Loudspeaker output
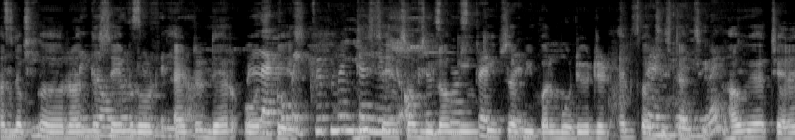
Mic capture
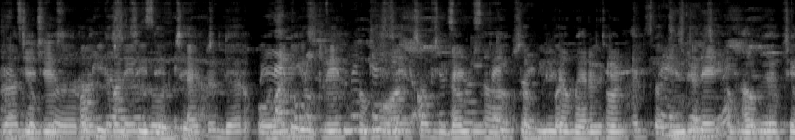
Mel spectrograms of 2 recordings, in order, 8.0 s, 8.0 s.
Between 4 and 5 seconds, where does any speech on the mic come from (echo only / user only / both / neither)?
both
